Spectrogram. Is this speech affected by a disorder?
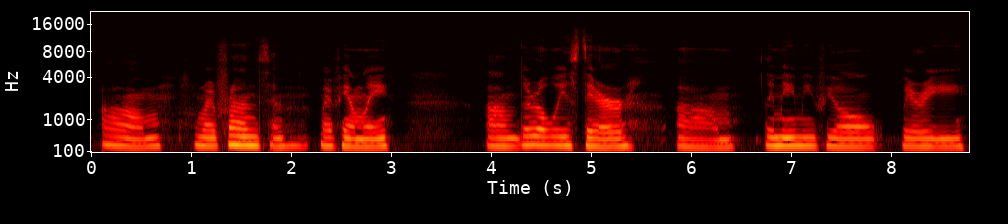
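Yes: Down syndrome; known since infancy.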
